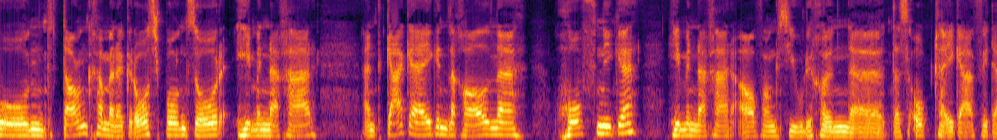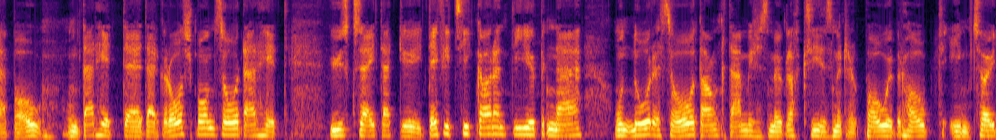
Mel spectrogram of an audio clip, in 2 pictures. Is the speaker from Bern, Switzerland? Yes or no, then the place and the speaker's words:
yes; Bern, Switzerland; ich bin ein Berner ursprünglich und halt nicht einheimisch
